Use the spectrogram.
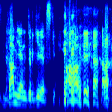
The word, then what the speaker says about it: Damjan Gjorgievski: His name is Damjan Gjorgievski. I'm not sure if I pronounce it Close right. enough. Close enough. It's Damjan Gjorgievski.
